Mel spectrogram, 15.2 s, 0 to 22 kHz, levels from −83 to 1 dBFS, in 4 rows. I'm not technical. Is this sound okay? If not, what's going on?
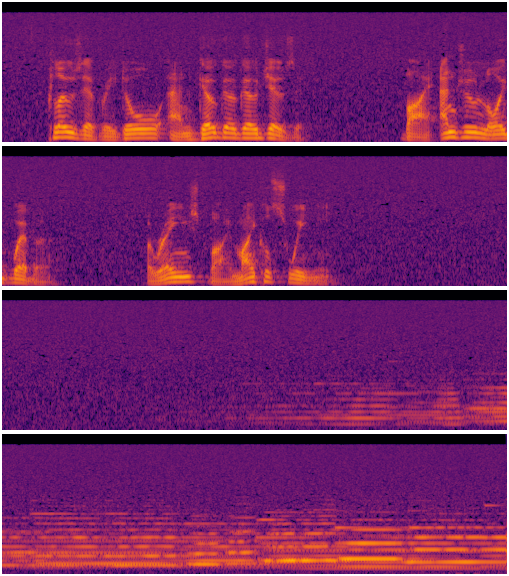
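No, there's a steady, even hiss running from start to finish, and it's fairly loud next to the sound itself. That's low bit depth with dither: the audio was stored with very few steps, and added noise hides the roughness. It sounds like only 6 bits.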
